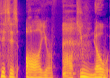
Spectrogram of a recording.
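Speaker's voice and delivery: slow, lightly acted angry child; Avery, mad. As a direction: drag out a little girl's accusation. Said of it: "she was so mad".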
